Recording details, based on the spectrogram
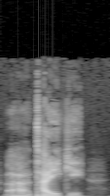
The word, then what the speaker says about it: taiyaki: And I think it's called Kiaki. I want to say Miyaki? Kiaki. Miyaki. No? Taiki. Sorry. Oh, God, I butchered that. Taiki. T-A-I-Y-A-K-I.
